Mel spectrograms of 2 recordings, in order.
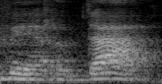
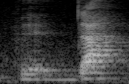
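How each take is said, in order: First: Said in the usual way. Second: "verdad" with R dropped and D doubled, no final D; costeño doubled D. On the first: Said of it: "no dicen verdad". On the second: Shown as a demonstration. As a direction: say verdad as ved-dá. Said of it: "ponen otra D y".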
